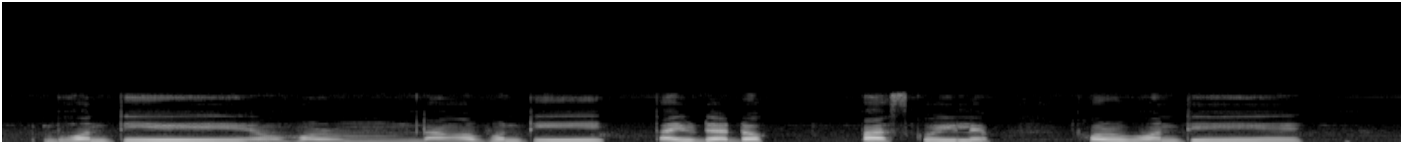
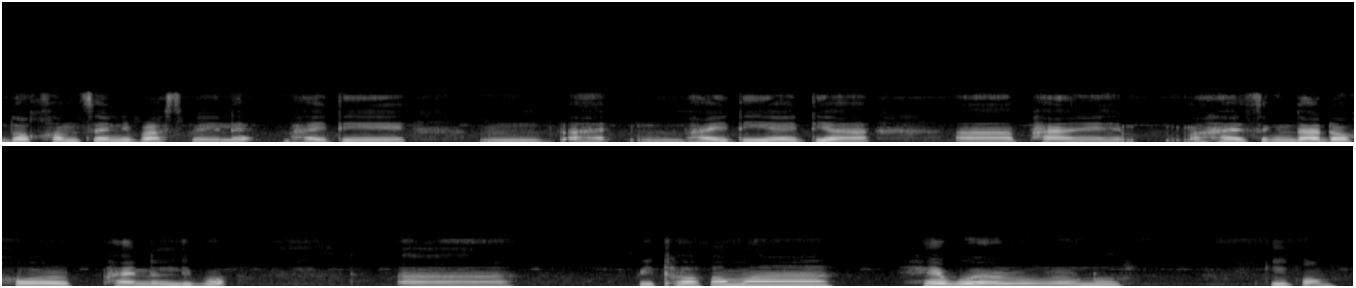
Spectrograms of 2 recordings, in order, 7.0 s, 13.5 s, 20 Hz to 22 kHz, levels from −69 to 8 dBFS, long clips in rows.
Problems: none marked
